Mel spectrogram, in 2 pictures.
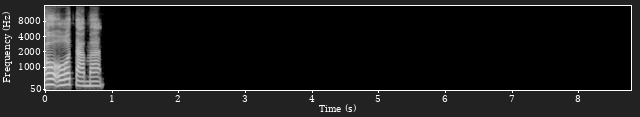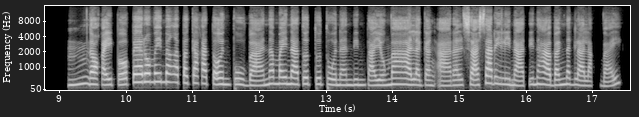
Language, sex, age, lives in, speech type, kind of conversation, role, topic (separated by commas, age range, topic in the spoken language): Filipino, female, 20-24, Philippines, read, expert-assistant, asker, Paano nakakatulong ang paglalakbay sa paglawak ng pananaw ng tao?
